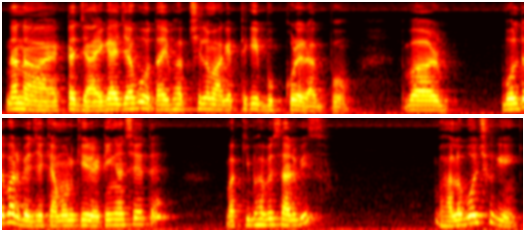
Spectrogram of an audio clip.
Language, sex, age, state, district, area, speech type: Bengali, male, 18-30, West Bengal, Kolkata, urban, spontaneous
